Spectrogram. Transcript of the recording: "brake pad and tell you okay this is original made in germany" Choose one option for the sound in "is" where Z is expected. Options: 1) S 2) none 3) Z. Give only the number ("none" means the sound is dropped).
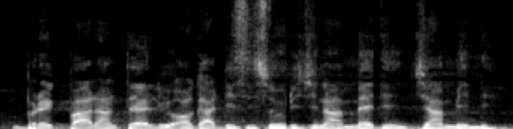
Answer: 1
